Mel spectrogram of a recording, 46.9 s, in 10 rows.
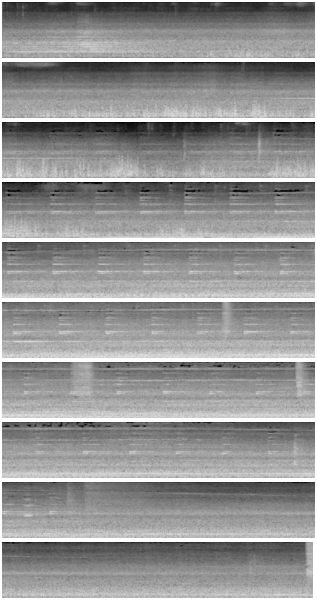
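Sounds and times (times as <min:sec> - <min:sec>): diesel locomotive rumble: 0:00.0 - 0:46.9
locomotive bell ringing: 0:08.8 - 0:38.6.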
